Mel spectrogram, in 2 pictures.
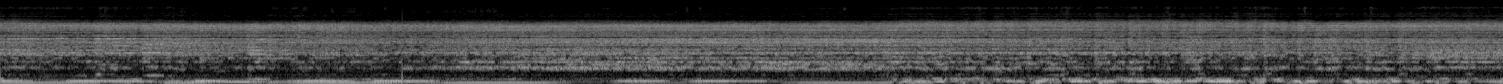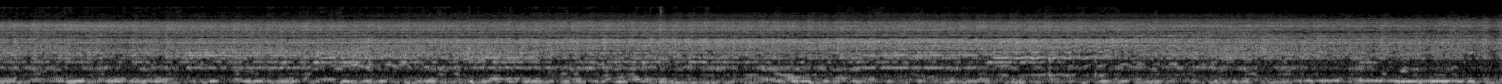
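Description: Music from an FM radio broadcast on 97.4 MHz, playing through a Pioneer car stereo's speakers inside the car. The bass line changes about nine seconds in.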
